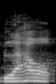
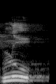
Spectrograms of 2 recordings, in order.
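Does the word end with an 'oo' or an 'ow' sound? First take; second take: ow; oo. First: The word ends with an 'ow' sound. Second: The word ends with an 'oo' sound. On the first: The speaker calls it wrong. "Ngapa bilang ngeblau?" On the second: The speaker calls it right. "jangan bilang blau. Pok beli blue"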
